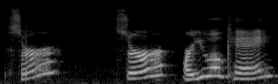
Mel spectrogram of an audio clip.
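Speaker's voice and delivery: high, rising questioning calls; mock concern. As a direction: check on him with exaggerated high-pitched concern. Acts out questioning the upset man.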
